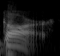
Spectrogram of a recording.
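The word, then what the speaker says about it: גר: 19:34 is the Hebrew word pronounced gar.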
